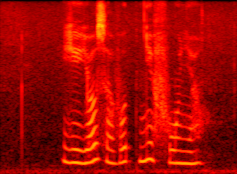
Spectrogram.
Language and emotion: Russian, neutral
